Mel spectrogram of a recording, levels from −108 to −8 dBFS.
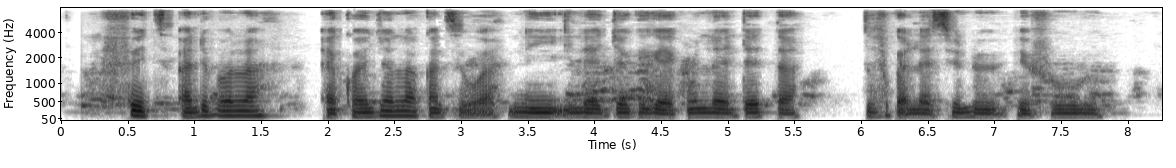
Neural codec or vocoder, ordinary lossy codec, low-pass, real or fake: none; AAC, 48 kbps; 7.2 kHz; real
